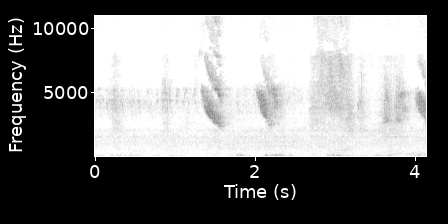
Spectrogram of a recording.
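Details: Swallows gathered in numbers at a nest with chicks in Bulgaria give high, downward-sweeping chirps, about one every half second to second, clear above a faint low background rumble.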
